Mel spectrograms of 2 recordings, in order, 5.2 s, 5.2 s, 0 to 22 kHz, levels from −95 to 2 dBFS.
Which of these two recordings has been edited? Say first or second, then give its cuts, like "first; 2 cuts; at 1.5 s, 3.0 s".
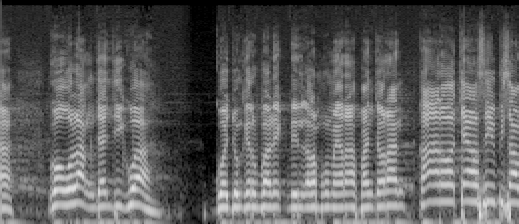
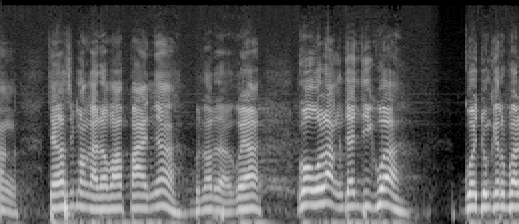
first; 1 cut; at 4.1 s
